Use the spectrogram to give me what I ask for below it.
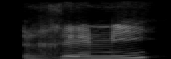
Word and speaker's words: Remy: Remy. So it's Remy from Marseille.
